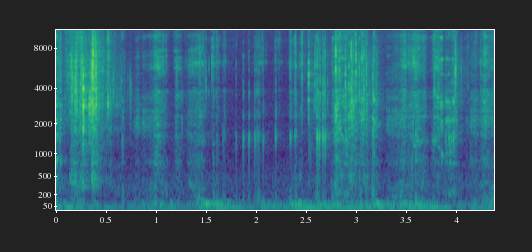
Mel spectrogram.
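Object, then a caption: Bar of soap. A metal blade cutter scrapes and carves thin shavings off one end of a solid, hand-sized bar of dry brown and white striped soap held in one hand, the shavings piling onto a white table. The sound is a dry, crisp, bright scraping and crackling, like tearing or crumpling, loudest in a burst near the start. It then continues as a steady, softer run of small scratchy cuts.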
